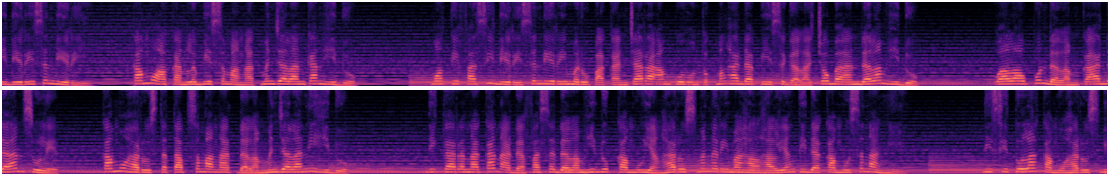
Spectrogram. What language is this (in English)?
Indonesian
